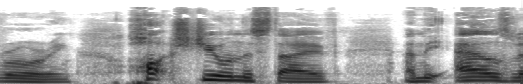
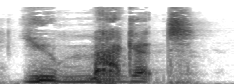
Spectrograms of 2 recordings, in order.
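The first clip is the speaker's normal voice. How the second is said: distinct, clear whisper at lower pitch; 3 semitones lower than usual. Reading a story aloud, the bartender turning away: distinct whisper. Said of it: "distinctly whispers".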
